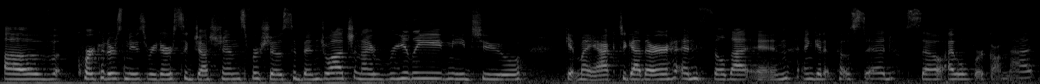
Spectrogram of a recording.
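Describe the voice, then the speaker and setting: Woman host reading chat comments on a live stream, kinda high voice getting hoarse, upbeat, lots of ums. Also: little pitch movement, moderate pace, slight background noise. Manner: chatty and upbeat, with frequent ums and easy laughs. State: losing her voice. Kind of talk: casual livestream chat, reading viewer comments aloud.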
